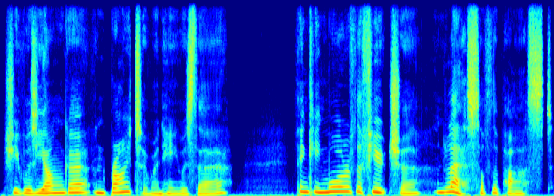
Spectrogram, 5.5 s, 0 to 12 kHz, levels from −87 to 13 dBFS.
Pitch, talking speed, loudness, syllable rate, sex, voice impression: 230 Hz, 205 wpm, -16 LUFS, 5.3 syllables/s, female, very feminine, very adult-like, thin, slightly tensed, slightly weak, dark, slightly soft, very clear, fluent, slightly raspy, cute, slightly cool, intellectual, very refreshing, sincere, calm, friendly, very reassuring, unique, very elegant, slightly wild, sweet, lively, kind, slightly intense, slightly sharp, slightly modest, light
